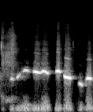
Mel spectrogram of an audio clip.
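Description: Someone whistles a short, wavering melody of about seven notes, each clipped and breathy, close up and alone with no talk over it.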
